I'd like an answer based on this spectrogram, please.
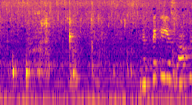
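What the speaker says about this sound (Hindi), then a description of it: "अनियन को भूनेंगे" Chopped onions frying in a pan until brown for mutton achari, a close, uneven sizzle broken by several clicking spatula stirs and scrapes, with a low hum underneath and no talking.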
